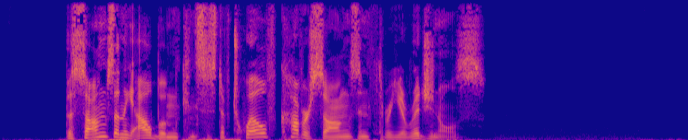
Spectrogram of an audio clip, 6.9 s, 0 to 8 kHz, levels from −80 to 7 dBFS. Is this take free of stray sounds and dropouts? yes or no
yes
